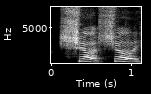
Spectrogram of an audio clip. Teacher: श श हा जो श आहे षटकोनातला, थोडीशी जीभ वाकडी होते, मूर्धन्य आहे तो. स स जी पुढे येते, अशा पद्धतीने म्हणजे ह्याचे उच्चार आहेत श श स.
